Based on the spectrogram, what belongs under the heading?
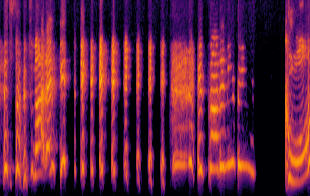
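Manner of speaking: high giggling words; laughing through it, pitch way up. Real, not acted. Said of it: "laughing over dad's word".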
